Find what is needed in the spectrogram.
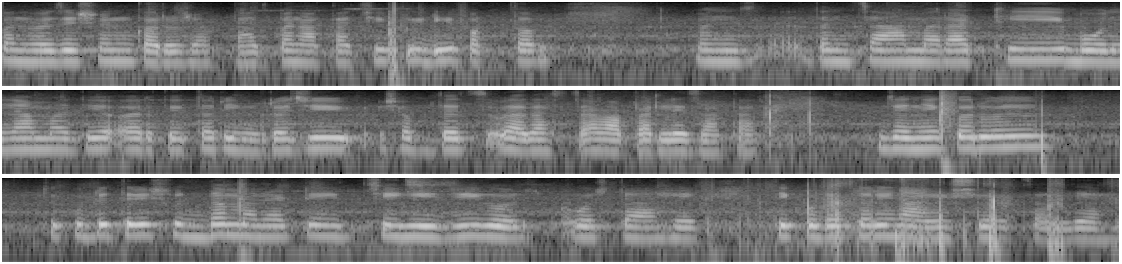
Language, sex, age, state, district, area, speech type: Marathi, female, 18-30, Maharashtra, Ratnagiri, urban, spontaneous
